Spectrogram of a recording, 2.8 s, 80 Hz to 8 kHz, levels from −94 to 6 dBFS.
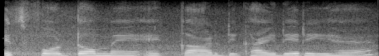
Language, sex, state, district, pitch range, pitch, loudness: Hindi, female, Haryana, Rohtak, 215-235 Hz, 225 Hz, -16 LUFS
